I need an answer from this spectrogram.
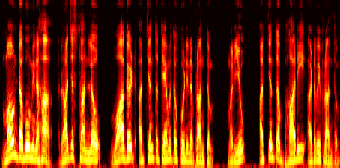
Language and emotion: Telugu, neutral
